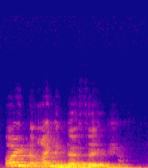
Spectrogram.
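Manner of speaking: high, loud mock-innocent playing dumb; feigned innocence. Using her deafness to dodge her sister, mock innocent. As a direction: play the clueless deaf card. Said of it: "I just used my deaf card".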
